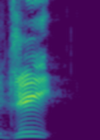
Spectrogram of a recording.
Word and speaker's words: jeet: See, here in the South, we say jeet. J-E-E-T. Jeet. And if you haven't, you said no Jew. You could say no, N-O, J-E-W.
